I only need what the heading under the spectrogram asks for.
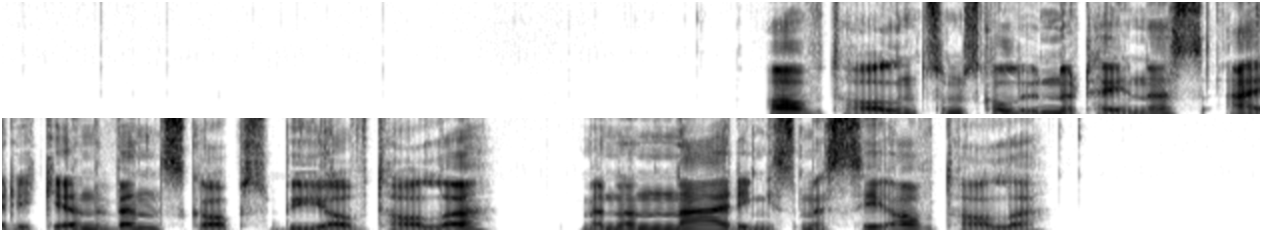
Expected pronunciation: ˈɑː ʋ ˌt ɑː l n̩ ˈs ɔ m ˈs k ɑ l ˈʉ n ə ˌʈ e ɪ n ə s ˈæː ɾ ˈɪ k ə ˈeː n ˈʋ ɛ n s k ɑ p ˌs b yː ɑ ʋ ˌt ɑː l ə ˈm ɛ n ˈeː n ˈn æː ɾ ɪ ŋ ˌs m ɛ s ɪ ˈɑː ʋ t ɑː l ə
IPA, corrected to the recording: ˈɑː ʋ ˌt ɑː l n̩ ˈs ɔ m ˈs k ɑ l ˈʉ n ə ˌʈ e ɪ n ə s ˈæː ɾ ˈɪ k ə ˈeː n ˈʋ ɛ n s k ɑ p ˌs b yː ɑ ʋ ˌt ɑː l ə ˈm ɛ n ˈeː n ˈn æː ɾ ɪ ŋ ˌs m ɛ s ɪ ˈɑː ʋ t ɑː l ə

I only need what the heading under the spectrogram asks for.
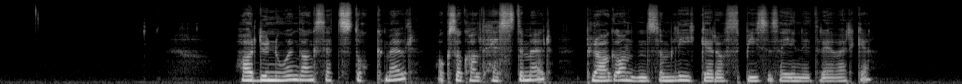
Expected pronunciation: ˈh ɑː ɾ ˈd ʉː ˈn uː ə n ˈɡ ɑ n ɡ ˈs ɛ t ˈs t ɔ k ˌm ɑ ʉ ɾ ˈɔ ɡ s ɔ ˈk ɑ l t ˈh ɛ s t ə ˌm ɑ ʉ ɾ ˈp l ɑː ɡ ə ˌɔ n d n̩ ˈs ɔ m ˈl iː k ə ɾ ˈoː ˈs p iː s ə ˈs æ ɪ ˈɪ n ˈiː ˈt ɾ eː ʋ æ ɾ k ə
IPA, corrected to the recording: ˈh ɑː ɾ ˈd ʉː ˈn uː ə n ˈɡ ɑ n ɡ ˈs ɛ t ˈs t ɔ k ˌm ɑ ʉ ɾ ˈɔ ɡ s ɔ ˈk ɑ l t ˈh ɛ s t ə ˌm ɑ ʉ ɾ ˈp l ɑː ɡ ə ˌɔ n d n̩ ˈs ɔ m ˈl iː k ə ɾ ˈoː ˈs p iː s ə ˈs æ ɪ ˈɪ n ˈiː ˈt ɾ eː ʋ æ ɾ k ə

